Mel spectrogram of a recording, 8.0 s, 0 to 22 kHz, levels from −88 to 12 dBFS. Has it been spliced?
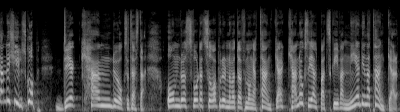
no; 0 cuts

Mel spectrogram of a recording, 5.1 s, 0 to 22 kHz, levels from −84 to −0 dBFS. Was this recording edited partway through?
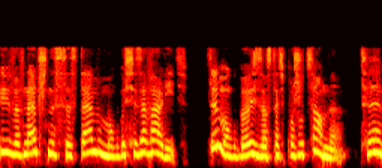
no; 0 cuts

